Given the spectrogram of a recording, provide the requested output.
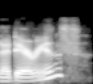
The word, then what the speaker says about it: cnidarians: more complex are the cnidarians the see in that word is silent these are their jellyfish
